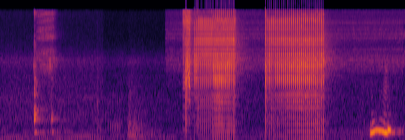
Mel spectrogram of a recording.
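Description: TIG welding arc in AC mode buzzing in two short bursts of about half a second each, about two and three seconds in, after a brief sound shortly after the start. The machine was left on AC while welding stainless steel, so the tungsten tip balled up.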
